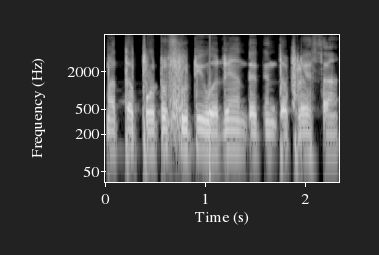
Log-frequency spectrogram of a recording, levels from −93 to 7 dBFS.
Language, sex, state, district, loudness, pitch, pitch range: Kannada, male, Karnataka, Bijapur, -14 LUFS, 110 Hz, 105-115 Hz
